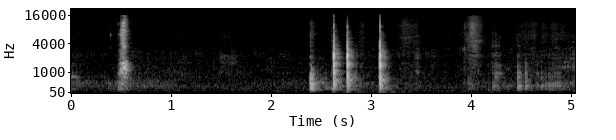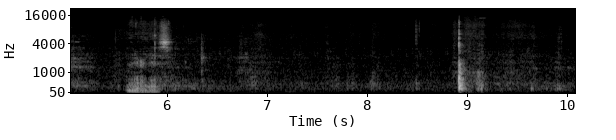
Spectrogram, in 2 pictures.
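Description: Small metal parts click and tap on a wooden surface.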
